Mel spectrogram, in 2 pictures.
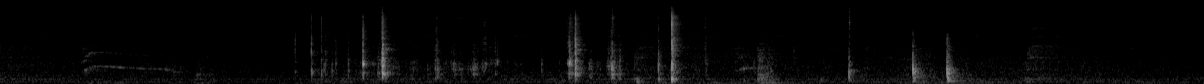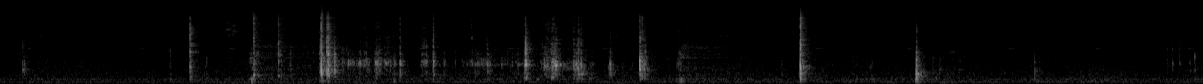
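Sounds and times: plastic containers clicking: 3.0s - 6.9s, 14.0s - 18.6s.

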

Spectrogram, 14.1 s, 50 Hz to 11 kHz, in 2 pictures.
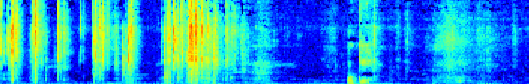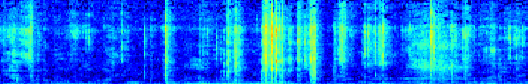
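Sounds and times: card crackle: 0.0s - 3.3s, 9.2s - 14.0s.

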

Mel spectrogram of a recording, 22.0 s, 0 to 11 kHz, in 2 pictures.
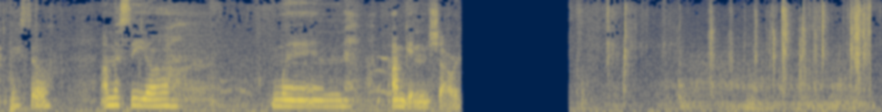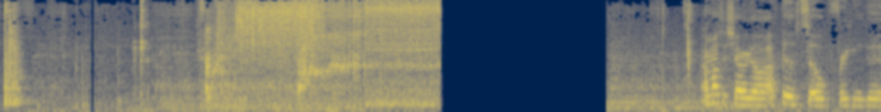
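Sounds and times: shower spraying onto tub: 13.8s - 16.6s.

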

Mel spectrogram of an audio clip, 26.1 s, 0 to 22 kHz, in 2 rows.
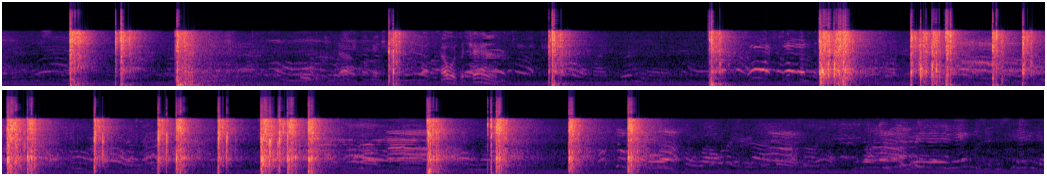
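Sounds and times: musket shots: 0.8s - 3.0s, 6.8s - 7.2s, 8.8s - 9.2s, 10.2s - 17.2s, 18.3s - 21.3s.

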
